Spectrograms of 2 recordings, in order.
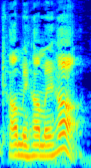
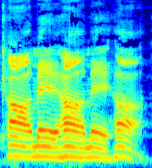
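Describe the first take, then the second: First: The word is said quickly with even syllables. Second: The word is drawn out with a stressed syllable. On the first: The speaker calls it right. "when they say it fast, they say it properly" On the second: The speaker calls it wrong. "when they're doing an actual attack"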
